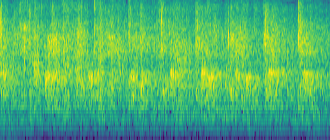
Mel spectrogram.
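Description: Sustained audience applause at a Capuchin singing competition in Goa, a steady wash of many hands clapping at even loudness for several seconds, with no voices over it.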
